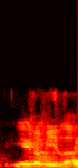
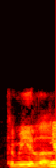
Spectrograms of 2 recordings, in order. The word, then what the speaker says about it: Camila: So it's Camila, just like Camila Cabello. – Camila. Okay. Camila. – Yeah. – Did I say it right? – Perfect. You got it.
